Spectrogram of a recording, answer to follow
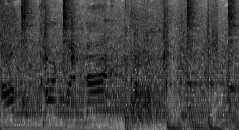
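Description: Background electronic music: the drum beat drops out, leaving a deep bass note sliding downward and wavering synth tones, and the beat comes back in near the end.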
